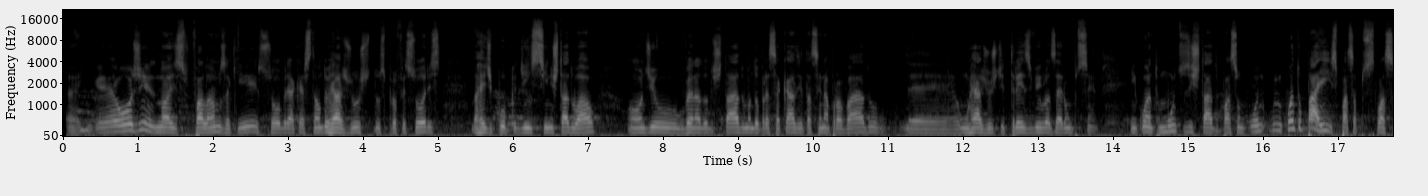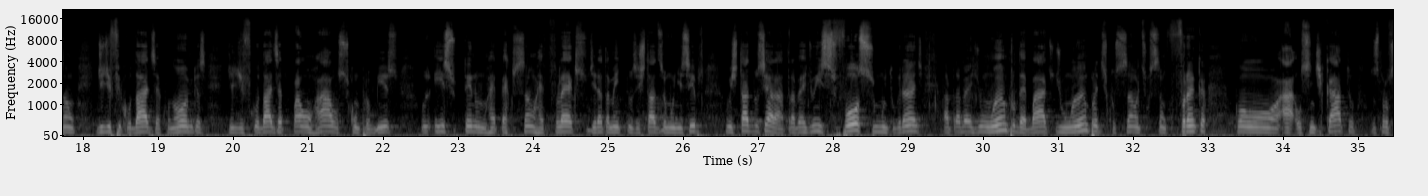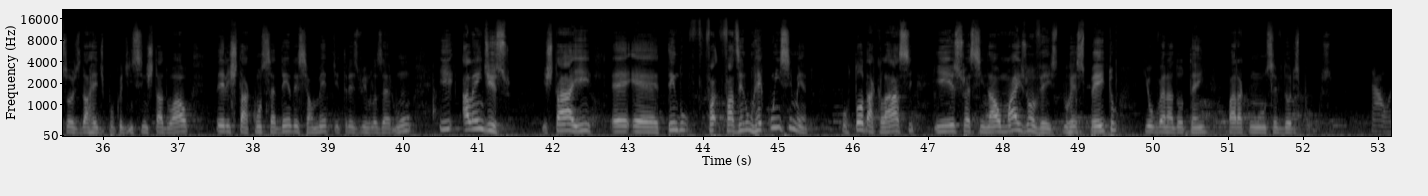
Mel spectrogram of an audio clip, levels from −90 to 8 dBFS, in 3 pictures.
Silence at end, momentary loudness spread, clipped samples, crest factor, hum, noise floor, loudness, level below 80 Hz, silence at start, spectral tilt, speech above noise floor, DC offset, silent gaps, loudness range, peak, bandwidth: 0 s; 11 LU; under 0.1%; 20 dB; none; -66 dBFS; -46 LUFS; -64 dBFS; 0.05 s; -4.5 dB/octave; 20 dB; under 0.1%; none; 5 LU; -26 dBFS; 16 kHz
